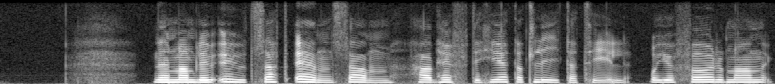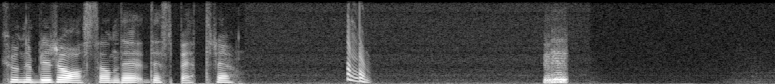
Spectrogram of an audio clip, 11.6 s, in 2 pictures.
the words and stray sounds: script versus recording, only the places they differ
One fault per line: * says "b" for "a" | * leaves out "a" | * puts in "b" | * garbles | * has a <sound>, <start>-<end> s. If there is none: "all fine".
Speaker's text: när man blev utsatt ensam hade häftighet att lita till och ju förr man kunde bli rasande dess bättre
* has a chirp, 8.4-8.6 s
* has a laugh, 9.9-10.1 s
